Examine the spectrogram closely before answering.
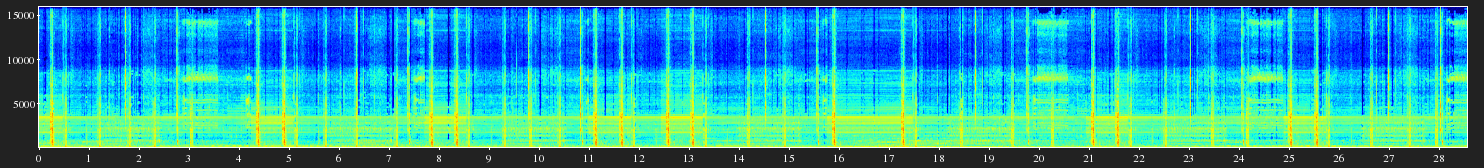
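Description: Electronic static hisses and crackles steadily.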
